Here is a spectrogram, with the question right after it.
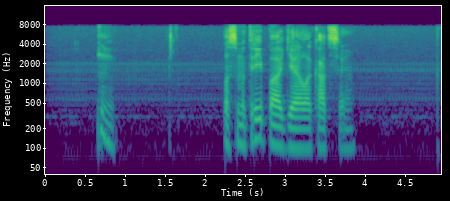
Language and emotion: Russian, neutral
